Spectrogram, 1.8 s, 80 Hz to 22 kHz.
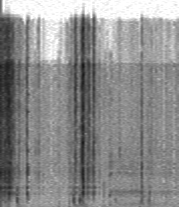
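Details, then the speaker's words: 2003 BMW E46 330Ci M54 engine, crankcase ventilation oil separator removal: sharp dry crackles and crunching as the old pipe and clip are worked loose; brittle crankcase breather plastic. "oh a little bit of build up and you can actually hear a bit of crunchiness there this crunching you can hear"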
